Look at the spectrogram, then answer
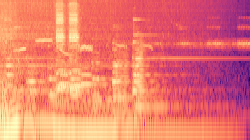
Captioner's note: horn honks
